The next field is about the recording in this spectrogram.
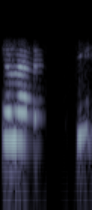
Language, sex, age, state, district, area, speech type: Dogri, female, 30-45, Jammu and Kashmir, Udhampur, urban, conversation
